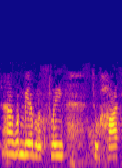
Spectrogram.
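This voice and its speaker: A woman's voice: a little high, steady tone, normal speed, close to an everyday voice. An American woman playing a nervous, hesitant, apologetic eyewitness in a 1950s radio drama. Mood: apologetic, fretful. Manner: hesitant, fretful. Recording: dull old radio recording.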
